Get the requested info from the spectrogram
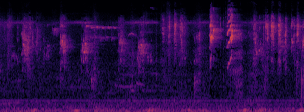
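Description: Birds chirping with short, high calls, sparse at first and busier in the second half, loudest just past four seconds in.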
